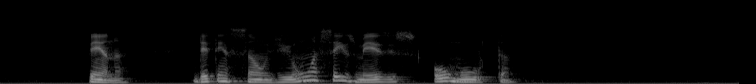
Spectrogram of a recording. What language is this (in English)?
Portuguese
